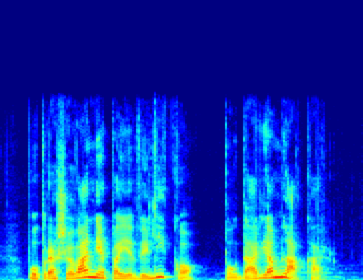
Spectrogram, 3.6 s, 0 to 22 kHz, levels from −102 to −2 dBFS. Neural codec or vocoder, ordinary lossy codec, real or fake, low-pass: none; none; real; 14.4 kHz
